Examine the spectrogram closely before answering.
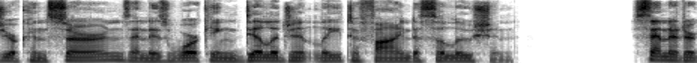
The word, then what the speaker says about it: diligently: Next, we have diligently. This adverb has 4 syllables, and the stress is on that first syllable, diligently.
